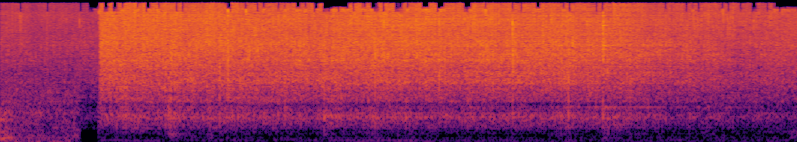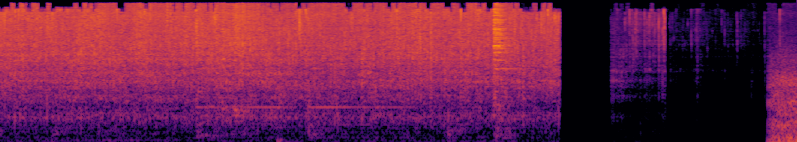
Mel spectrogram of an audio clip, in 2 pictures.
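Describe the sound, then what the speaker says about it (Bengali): Ginger-cumin paste and spices sizzle loudly in a pan with a little stirring, cooked for a pointed gourd curry. The sizzle stops abruptly near the end and leaves a brief quiet. "আদা জিরে বাটাটা দিয়ে আমি বেশ মশলাটা একটু কষিয়ে নেব"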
